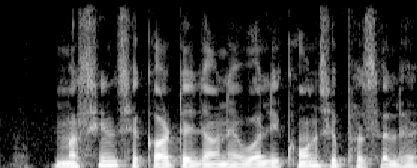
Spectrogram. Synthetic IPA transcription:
mɐʃiːnsekaːʈed͡ʒaːneʋaːlikɔːnsipʰɐsəlɦɛː

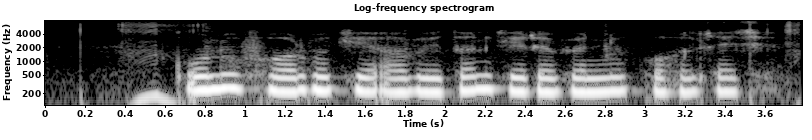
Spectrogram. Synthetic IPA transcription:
konopʰɔɾmkeʔabed̪ʱənkeɾebenjukɔɦəld͡ʒajt͡ʃʰɛ̥

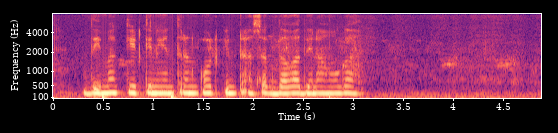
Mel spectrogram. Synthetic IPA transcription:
d̪imakːiʈkenijə̃nt̪ɾəɳkoːʈkɪ̃ɳʈəsəbd̪ɐʋad̪eːnaɦoːɡaː

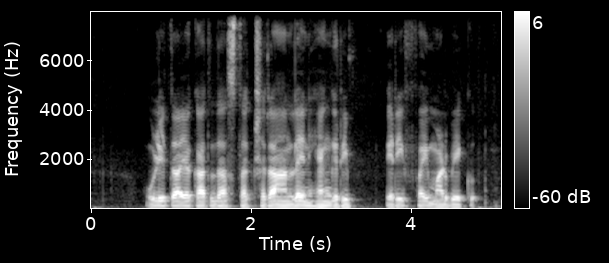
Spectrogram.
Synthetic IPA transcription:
uɭit̪aːjɐkaːt̪ɐd̪ɐːst̪ʰɐkʂɐɾɐaːnlɐjnɦaŋɡ | eɾipʰɐjmaːɽɐbeːku

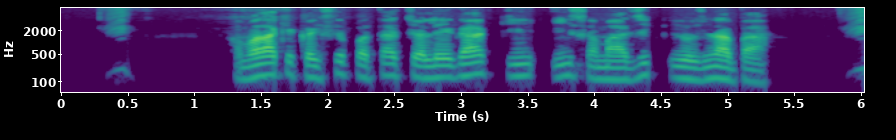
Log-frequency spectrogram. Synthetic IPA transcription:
hɐmɾakekɐisepɐt̪at͡ʃɐleːɡakiiːsamaːd͡ʒɪkjoːd͡ʒnabaː

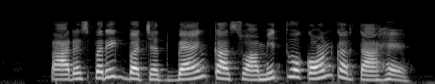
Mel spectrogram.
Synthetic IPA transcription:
paːɾəspəɾɪk̚bɐt͡ʃət̪bɛ̃ːŋkːaswaːmɪt̪wəkɔːnkɐɾt̪aɦɛː

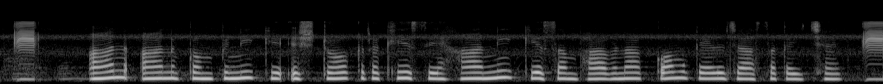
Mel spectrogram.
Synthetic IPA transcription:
aːnaːnkə̃mpənikeʔɪsʈɔːkɾəkʰesehaːnikesə̃mbʱaːwnakɔmkɛːld͡ʒaːsəkət͡ʃʰɛː

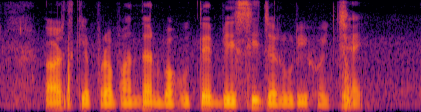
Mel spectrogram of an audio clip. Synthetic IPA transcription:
əɾt̪ʰkepɾəbə̃nd̪ʱənbəɦut̪ebeːsid͡ʒəɾuːɾiɦoːitt͡ʃʰɛ̰ː

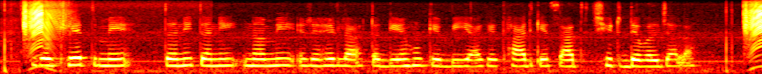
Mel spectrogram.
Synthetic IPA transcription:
d͡ʒokʰeːt̪mẽ | t̪ənit̪əninəmiɾəɦelat̪ɔɡẽːɦũkebijakekʰaːd̪kesaːt̪ʰt͡ʃʰiʈd̪eːʋəld͡ʒaːla̰

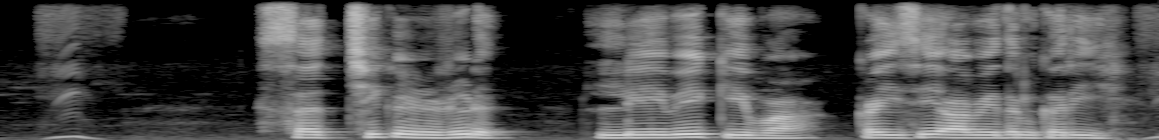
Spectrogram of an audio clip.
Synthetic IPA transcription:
sətːt͡ʃʰɪkɾɪɽ | leːwekebaːkɐiseaːʋeːd̪ənkəɾiː

